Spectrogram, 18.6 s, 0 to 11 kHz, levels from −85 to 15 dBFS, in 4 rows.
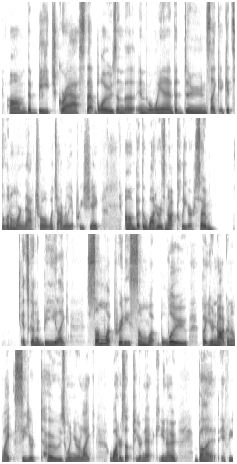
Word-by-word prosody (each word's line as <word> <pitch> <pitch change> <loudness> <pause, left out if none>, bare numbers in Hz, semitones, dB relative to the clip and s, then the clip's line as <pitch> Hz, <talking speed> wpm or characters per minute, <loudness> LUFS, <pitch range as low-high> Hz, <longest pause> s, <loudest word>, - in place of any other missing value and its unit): um, 165 -2 +1
the 165 - +3
beach 185 +5 -3
grass 180 -3 +1
that 175 - 0
blows 175 +1 +2
in 175 -1 -1
the - - -1
in 180 -1 -1
the 170 0 -2
wind, 175 0 +1
the 155 - +3
dunes, 175 +2 0
like, 165 - -2
it - - -10
gets 240 -2 -1
a 235 - -1
little 205 -3 0
more 170 -3 -1
natural, 180 +4 -3
which 175 0 -5
I - - -2
really 160 0 -2
appreciate, 205 +10 -4 0.5
um, 190 -2 +3
but - - +1
the 195 - +2
water 185 +3 +2
is 185 -1 -2
not 165 -2 -1
clear, 150 -4 -5
so 180 -2 +2 0.9
it's 175 +1 -2
gonna 195 0 +2
be, 195 +1 +1
like, 175 - -2 0.4
somewhat 305 -1 +4
pretty, 205 -3 +2
somewhat 195 -3 +1
blue, 170 -2 +6 0.3
but - - +3
you're 180 -2 +2
not 190 +2 +6
gonna 175 -3 -1
like 165 -1 -2
see 200 - +1
your 165 -4 -2
toes 160 -2 0
when 160 -1 -2
you're 75 - -3
like 75 0 -4 0.3
water's 170 -1 +2
up - - 0
to - - -8
your 140 - -4
neck, 130 -1 -5
you 180 - -3
know, 165 +5 +1 0.4
but 200 +2 0
if 190 - -12
you 190 - -3
175 Hz, 195 wpm, -22 LUFS, 165-190 Hz, 0.9 s, blue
